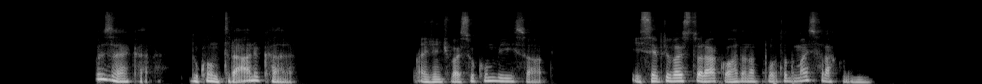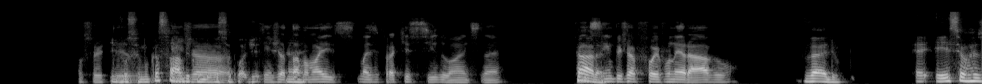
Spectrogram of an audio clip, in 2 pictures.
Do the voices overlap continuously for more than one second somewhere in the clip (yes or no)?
yes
